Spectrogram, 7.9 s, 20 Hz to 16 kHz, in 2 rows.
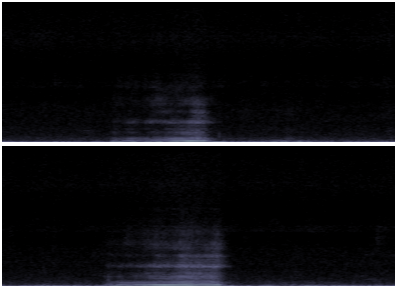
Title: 11 month old can sure snore!!!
